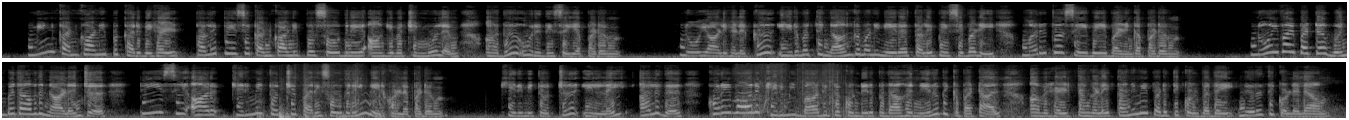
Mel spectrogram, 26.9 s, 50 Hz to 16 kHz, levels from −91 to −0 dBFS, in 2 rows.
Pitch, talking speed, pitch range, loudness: 225 Hz, 100 wpm, 195-295 Hz, -39 LUFS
